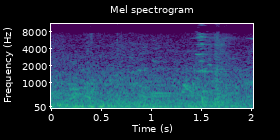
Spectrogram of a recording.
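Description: Steady low rumble of street noise picked up on a handheld phone while walking, with a sharp click about one and a half seconds in.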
